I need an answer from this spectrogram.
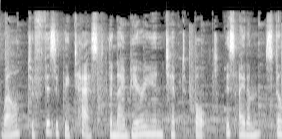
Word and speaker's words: Nibirian: The devs have confirmed this before that the proper pronunciation is Niberian, so perhaps this is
